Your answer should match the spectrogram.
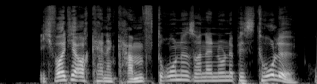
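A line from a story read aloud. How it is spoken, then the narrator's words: Girl calling out snippily. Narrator (German): ruft das Mädchen schnippisch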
